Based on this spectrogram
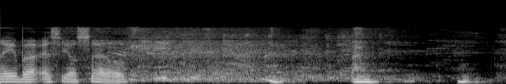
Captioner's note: crowd laughs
